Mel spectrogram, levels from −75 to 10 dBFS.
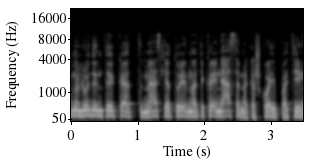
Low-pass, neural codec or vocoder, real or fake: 9.9 kHz; none; real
